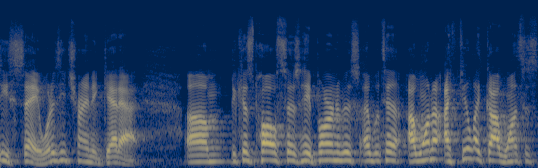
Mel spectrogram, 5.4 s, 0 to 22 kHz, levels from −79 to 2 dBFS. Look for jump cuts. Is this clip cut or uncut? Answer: cut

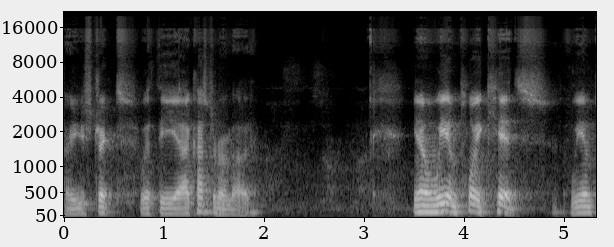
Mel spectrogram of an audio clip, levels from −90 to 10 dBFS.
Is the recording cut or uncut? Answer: uncut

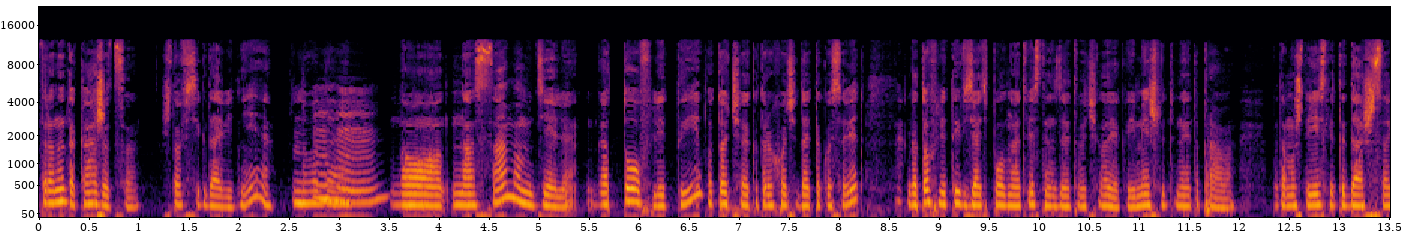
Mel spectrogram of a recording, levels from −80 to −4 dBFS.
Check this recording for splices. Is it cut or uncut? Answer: uncut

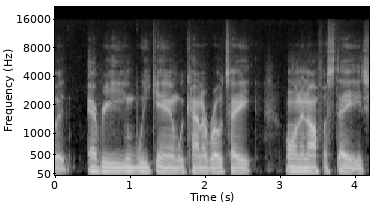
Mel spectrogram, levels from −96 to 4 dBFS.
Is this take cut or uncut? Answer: uncut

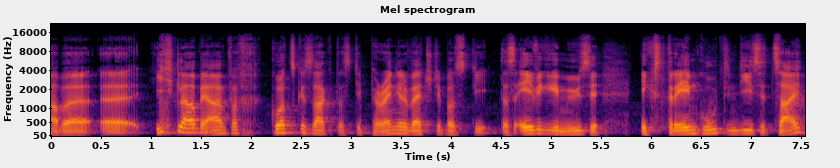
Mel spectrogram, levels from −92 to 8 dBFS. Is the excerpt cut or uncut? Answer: uncut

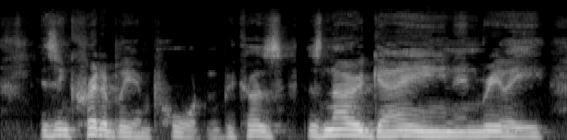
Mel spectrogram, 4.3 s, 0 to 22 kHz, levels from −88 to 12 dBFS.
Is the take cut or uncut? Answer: cut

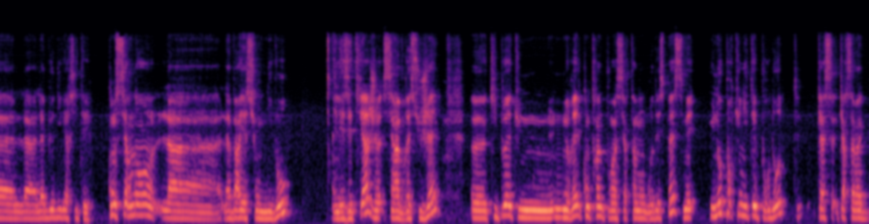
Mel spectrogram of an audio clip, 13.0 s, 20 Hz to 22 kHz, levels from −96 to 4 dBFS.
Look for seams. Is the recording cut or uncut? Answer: cut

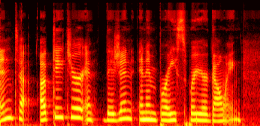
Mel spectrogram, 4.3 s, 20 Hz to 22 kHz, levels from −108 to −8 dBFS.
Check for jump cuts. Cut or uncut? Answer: uncut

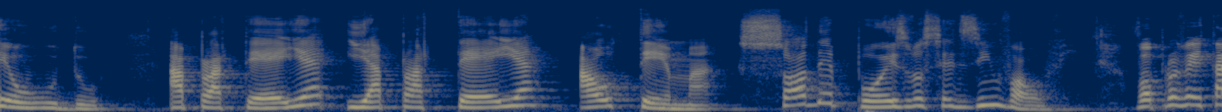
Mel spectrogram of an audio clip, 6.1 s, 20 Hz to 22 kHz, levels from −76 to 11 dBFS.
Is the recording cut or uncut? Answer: uncut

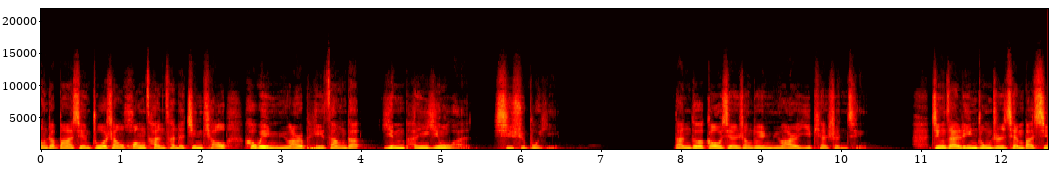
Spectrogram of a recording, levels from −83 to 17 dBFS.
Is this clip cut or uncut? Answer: uncut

